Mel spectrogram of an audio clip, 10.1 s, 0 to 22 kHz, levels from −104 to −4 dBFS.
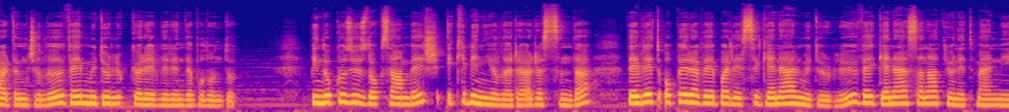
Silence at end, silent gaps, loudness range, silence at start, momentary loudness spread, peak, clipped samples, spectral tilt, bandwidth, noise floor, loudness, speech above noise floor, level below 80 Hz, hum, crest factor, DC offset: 0 s; none; 3 LU; 0 s; 8 LU; -2 dBFS; under 0.1%; -5 dB/octave; 16 kHz; -49 dBFS; -19 LUFS; 30 dB; -64 dBFS; none; 16 dB; under 0.1%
